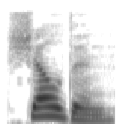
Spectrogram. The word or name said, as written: shelden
